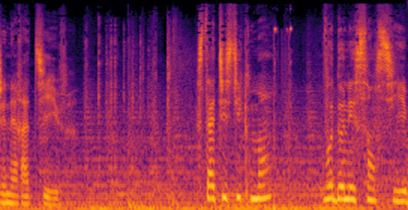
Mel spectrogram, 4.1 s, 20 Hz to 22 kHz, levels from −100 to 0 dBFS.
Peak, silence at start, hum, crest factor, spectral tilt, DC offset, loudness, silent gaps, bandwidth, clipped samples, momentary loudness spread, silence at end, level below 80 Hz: -2 dBFS; 0 s; none; 16 dB; -4 dB/octave; under 0.1%; -18 LUFS; none; 20 kHz; under 0.1%; 14 LU; 0 s; -28 dBFS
